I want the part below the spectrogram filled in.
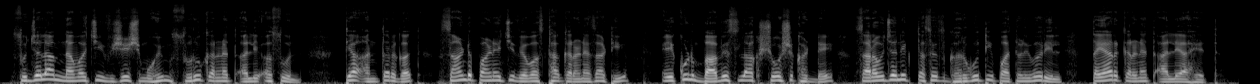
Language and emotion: Marathi, neutral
